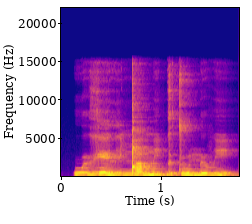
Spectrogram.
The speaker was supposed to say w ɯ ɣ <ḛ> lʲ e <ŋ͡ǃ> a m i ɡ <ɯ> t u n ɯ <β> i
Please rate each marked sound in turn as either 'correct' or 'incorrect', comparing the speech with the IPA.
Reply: incorrect: e, correct, correct, correct

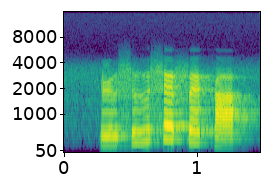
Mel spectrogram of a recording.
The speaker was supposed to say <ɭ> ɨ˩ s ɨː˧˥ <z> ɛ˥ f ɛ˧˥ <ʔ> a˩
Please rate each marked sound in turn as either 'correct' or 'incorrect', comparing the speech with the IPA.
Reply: correct, incorrect: s, incorrect: k

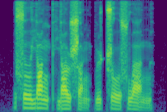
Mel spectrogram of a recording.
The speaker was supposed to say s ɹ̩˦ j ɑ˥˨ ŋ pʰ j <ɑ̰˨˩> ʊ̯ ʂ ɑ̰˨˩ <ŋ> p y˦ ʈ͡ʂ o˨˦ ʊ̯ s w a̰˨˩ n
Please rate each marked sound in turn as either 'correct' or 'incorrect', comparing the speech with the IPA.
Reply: incorrect: ɑ˥˨, correct

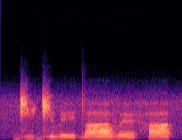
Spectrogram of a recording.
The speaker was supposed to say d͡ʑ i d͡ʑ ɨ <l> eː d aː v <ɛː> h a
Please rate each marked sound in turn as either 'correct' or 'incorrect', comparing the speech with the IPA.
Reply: correct, correct

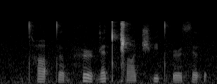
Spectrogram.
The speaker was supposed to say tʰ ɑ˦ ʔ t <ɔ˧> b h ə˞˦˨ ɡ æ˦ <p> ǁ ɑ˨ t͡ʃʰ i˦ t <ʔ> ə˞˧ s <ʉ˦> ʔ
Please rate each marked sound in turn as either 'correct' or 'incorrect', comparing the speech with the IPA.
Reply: incorrect: ʌ˧, incorrect: t, correct, incorrect: ə˦

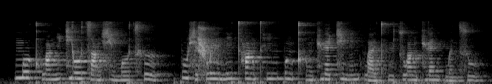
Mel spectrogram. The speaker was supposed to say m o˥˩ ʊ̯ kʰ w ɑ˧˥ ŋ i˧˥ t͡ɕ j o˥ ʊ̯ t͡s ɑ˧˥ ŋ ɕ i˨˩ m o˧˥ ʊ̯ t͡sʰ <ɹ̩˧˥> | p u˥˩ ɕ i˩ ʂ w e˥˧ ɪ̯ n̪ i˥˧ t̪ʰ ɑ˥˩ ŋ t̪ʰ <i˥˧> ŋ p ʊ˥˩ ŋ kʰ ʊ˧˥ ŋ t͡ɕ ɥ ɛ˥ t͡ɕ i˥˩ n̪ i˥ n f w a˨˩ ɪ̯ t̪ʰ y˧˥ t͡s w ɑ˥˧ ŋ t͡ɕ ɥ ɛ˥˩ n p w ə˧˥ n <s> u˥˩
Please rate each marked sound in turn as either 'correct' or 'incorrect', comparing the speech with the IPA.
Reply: incorrect: ɹ̩˥˩, incorrect: i˥, correct

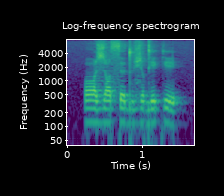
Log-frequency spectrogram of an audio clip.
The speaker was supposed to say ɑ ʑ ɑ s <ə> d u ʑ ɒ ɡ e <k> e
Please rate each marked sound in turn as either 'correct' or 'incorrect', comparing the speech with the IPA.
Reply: correct, correct

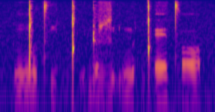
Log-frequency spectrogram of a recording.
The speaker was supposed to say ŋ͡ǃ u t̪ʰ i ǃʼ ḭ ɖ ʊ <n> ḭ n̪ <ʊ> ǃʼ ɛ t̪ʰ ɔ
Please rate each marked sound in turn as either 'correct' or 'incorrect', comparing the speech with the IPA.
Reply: incorrect: ɮ, correct

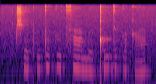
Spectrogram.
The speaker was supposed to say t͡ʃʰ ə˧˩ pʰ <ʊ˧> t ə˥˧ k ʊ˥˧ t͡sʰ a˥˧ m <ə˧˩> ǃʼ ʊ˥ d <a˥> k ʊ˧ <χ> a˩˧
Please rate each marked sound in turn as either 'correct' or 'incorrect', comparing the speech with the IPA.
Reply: correct, correct, incorrect: ə˥, incorrect: qʰ

